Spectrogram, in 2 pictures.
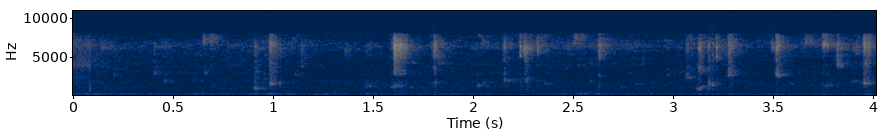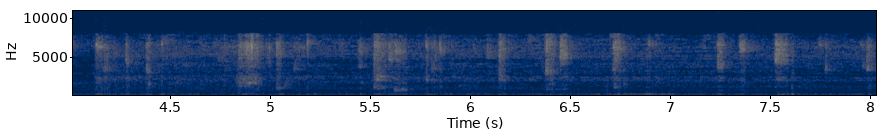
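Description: Near silence with faint, irregular small clicks and ticks, coming more often from about three seconds in.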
